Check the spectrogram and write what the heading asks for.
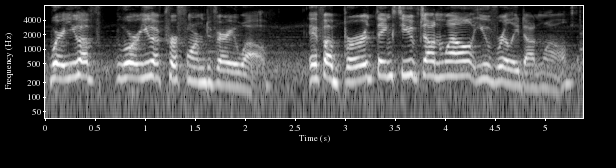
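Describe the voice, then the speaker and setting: A woman with a fairly high voice chats through a live game stream. She is playful, silly and expressive in her casual commentary. Game music plays clearly behind her. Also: normal speed.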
